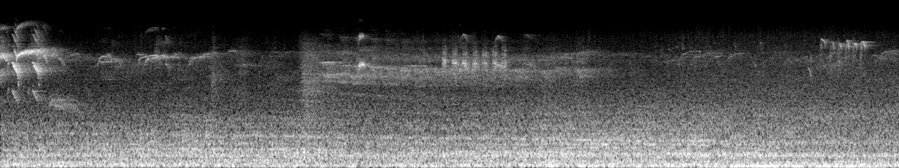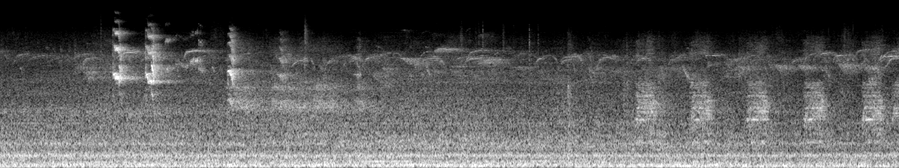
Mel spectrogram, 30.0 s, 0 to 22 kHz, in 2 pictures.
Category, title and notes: Soundscapes > Urban
Roma Rooftop EarlyMorning june2025 1
Early morning (5.30AM) on the rooftop of the Swiss Institute, Roma, june 2025. Many birds : seagulls and crows, swifts and parrots. General rumble of the city in the background. Sur le toit de l'Istituto Svizzero de Rome au petit matin (5h30), juin 2025. Les premiers oiseaux : mouettes, corneilles, martinets, perruches. Bruit de fond de la ville, encore léger.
